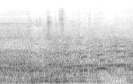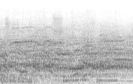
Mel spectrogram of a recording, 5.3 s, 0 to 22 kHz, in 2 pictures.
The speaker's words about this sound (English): Those are Chicago Cubs fans, and they're cheering, celebrating, because on Thursday, Chicago clinched the National League Central Division for the first time since 2008.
